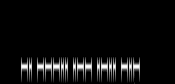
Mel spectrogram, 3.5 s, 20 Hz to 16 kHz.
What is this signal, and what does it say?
Morse code, heard as a keyed tone, about 30 wpm, 700 Hz. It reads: N8WLK
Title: USA Call Signs - 5 Characters - Repeated 3x - 30wpm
